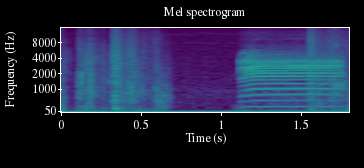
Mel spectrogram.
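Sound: sheep bleating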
